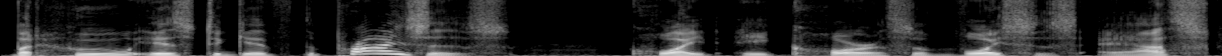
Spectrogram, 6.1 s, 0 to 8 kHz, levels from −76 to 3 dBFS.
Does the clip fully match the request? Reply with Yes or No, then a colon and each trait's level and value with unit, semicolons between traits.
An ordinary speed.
No: slow, 130 wpm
